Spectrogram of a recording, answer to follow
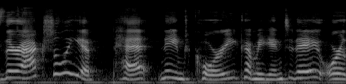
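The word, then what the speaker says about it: Kori: and I mean my my real name is Corey. It's spelled K O R I, which is not a common way to spell Corey.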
